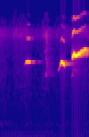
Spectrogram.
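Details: Bar-winged prinia, singing loudly: a clear high whistled note, a short pause, then two more pure whistles, the last held longer and climbing slightly.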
